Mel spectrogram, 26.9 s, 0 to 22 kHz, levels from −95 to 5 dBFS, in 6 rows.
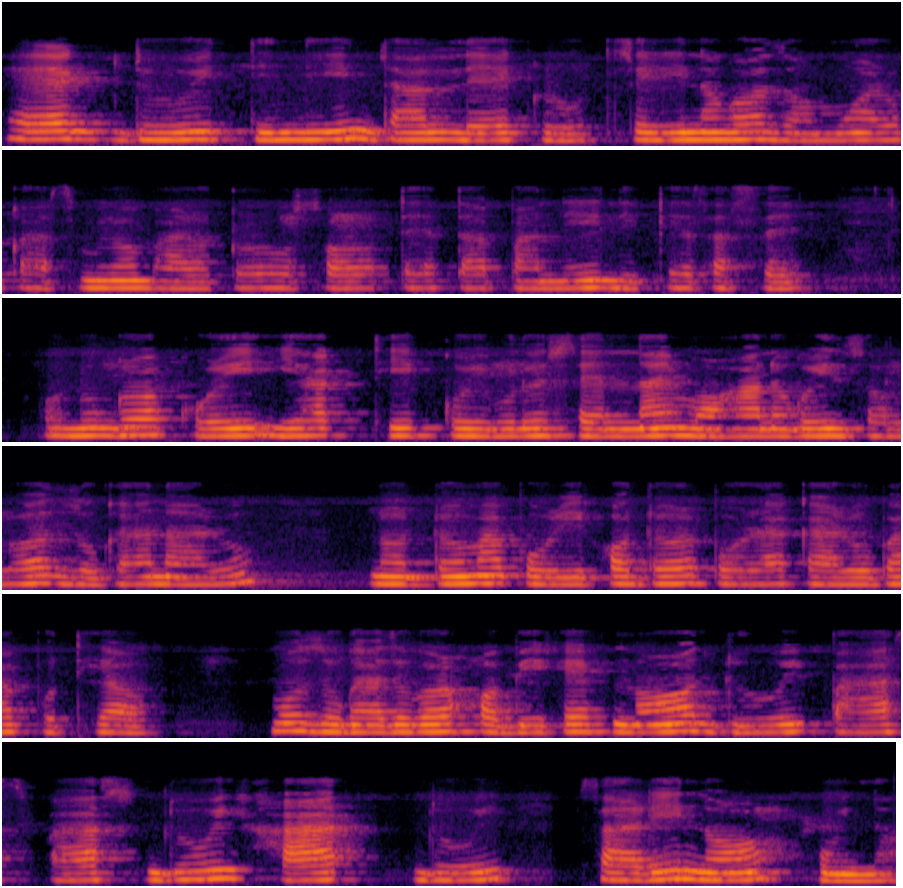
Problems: none marked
